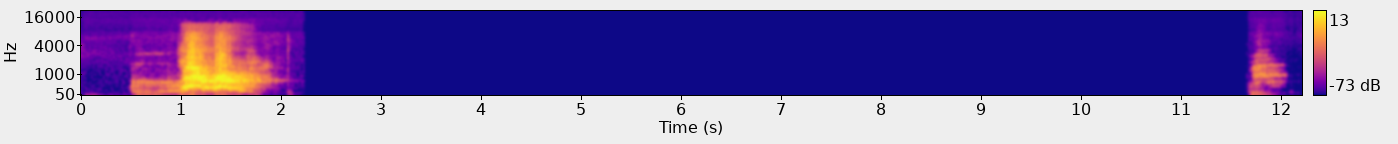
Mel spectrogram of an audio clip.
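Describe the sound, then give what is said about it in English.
A loud, brief burst of barking from three dogs that saw someone out front, several overlapping barks packed into about a second and a half, followed by long silence and a faint short sound at the very end. “I have three dogs and they saw someone out front.”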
